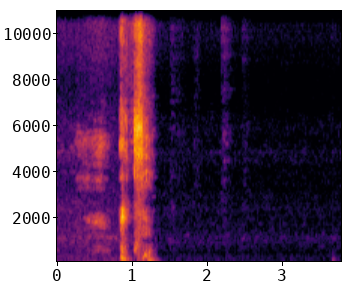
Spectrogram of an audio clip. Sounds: Sneeze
